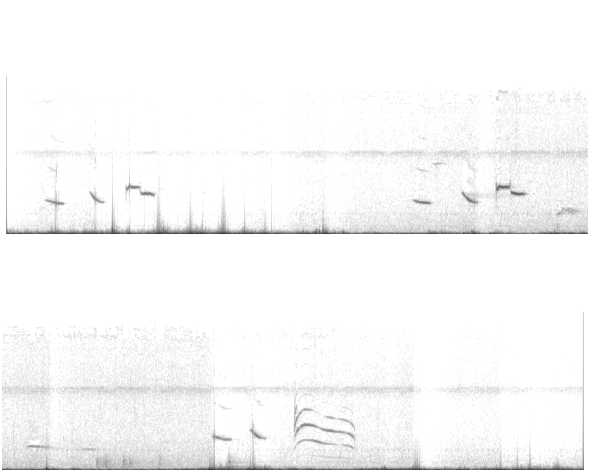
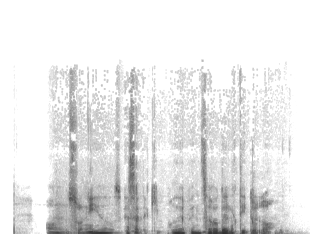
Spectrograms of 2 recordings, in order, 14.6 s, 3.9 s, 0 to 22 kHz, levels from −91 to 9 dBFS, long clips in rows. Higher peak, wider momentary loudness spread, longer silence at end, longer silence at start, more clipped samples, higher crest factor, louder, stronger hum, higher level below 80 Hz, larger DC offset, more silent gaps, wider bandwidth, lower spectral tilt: second, -10 dBFS vs -6 dBFS; about the same, 12 LU vs 14 LU; second, 0.05 s vs 0.35 s; second, 0.05 s vs 0.55 s; neither; about the same, 12 dB vs 16 dB; second, -30 LUFS vs -22 LUFS; neither; first, -26 dBFS vs -48 dBFS; neither; neither; second, 4.8 kHz vs 15.5 kHz; first, -8 dB/octave vs -6 dB/octave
